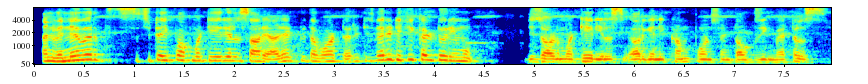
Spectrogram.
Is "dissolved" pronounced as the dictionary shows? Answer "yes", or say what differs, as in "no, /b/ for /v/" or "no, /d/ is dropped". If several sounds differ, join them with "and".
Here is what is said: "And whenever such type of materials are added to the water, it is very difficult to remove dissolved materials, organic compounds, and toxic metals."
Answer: no, /v/ is dropped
